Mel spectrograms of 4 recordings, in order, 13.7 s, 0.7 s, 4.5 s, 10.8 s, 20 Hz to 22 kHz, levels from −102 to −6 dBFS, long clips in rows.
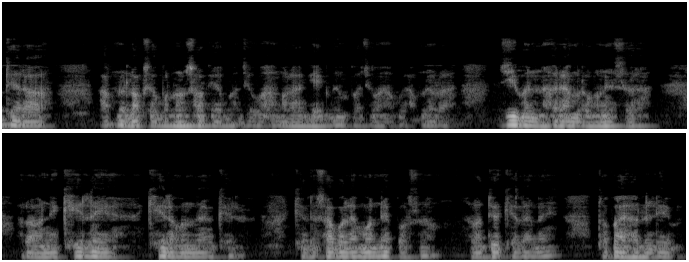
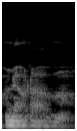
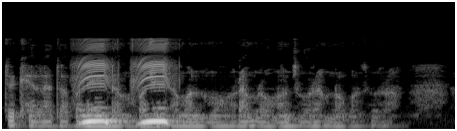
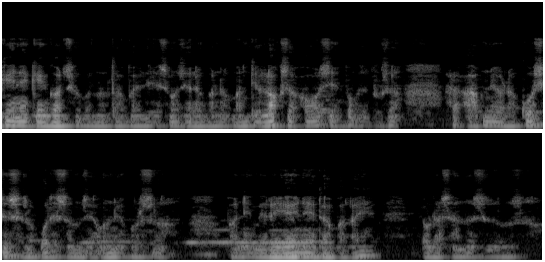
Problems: low volume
